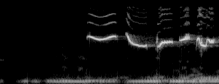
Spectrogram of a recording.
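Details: Lure song of a wild forest Oriental magpie-robin: a clear drawn-out whistle, then a run of looping, downward-sliding whistled notes over a steady low hum.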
